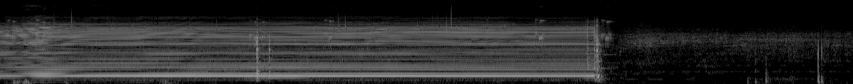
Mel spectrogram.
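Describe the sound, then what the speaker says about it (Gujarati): A farm water pump's electric motor running with a steady loud whine and hum, cutting off abruptly, leaving quiet outdoor ambience with a few faint knocks. "આપણે આવી ગયા છે મોટર બંધ કરવા માટે અહીંયા ઓવડીમાં"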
